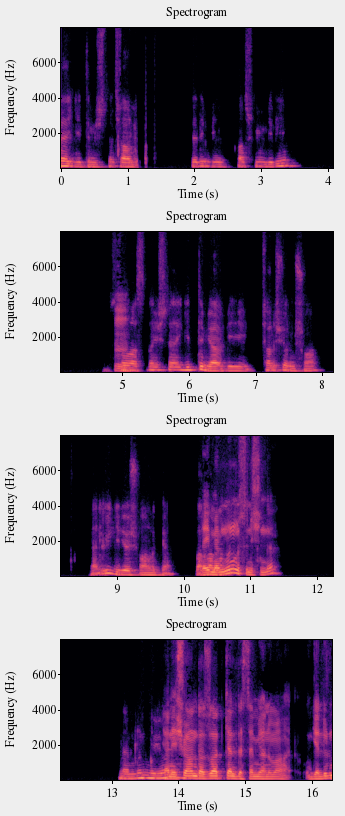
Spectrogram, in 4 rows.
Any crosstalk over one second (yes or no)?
no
